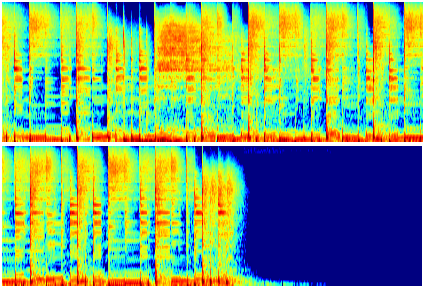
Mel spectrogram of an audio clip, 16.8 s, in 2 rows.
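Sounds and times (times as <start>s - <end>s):
drums and bass through Chandler RS660 limiter, slow to fast: 0.0s - 13.4s.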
